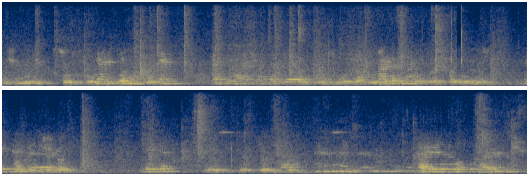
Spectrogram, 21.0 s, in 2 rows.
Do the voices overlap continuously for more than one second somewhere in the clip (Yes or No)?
Yes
